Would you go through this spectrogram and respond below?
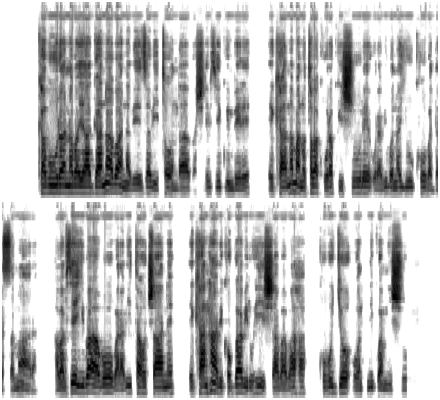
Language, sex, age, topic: Rundi, male, 25-35, education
